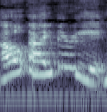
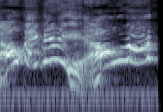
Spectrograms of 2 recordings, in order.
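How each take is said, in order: First: Mild approval. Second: Shouted very high, laughing; delighted shout. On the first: Retold or imitated. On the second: Real, not acted. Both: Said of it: "And I was like".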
